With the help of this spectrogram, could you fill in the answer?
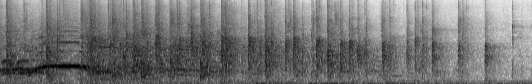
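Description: A crowd applauds to welcome a speaker up, with dense, loud clapping that gradually thins out into scattered individual claps toward the end, with a brief whistle near the start.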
